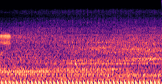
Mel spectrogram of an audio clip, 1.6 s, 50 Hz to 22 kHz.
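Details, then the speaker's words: Craftsman LT1000 riding mower after an engine swap (old engine locked up from low oil): strong, steady, fast single-cylinder thump; a slight misfire was noted, expected to clear once warm; running normally. "all right she's running uh she's running pretty good um slight misfire but you know i think once uh when she's running for a little bit she'll be just fine"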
